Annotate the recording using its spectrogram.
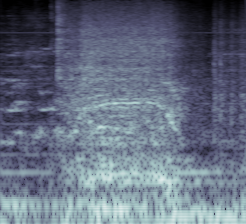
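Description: A loud rushing whoosh of noise swells about half a second in and fades away near the end, over a low steady hum.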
